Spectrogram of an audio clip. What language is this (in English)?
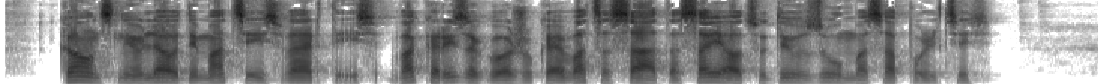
Latgalian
